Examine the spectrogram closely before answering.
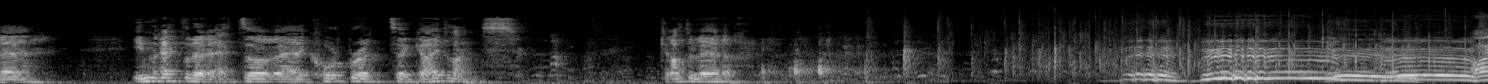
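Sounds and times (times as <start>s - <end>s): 
speech: 0.0s - 0.5s, 1.3s - 5.2s, 6.6s - 8.2s, 11.2s - 14.2s
laughter: 5.2s - 6.6s, 7.6s - 14.8s
people clapping: 8.6s - 14.8s.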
